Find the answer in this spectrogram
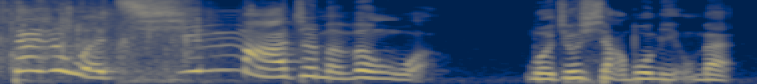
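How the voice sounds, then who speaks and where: Woman, stand-up comic, high voice, very lively swings, teasing punchlines, faint audience behind. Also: normal speed, a faint crowd, slight background noise. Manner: chatty, teasing, punchline-driven delivery. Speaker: stand-up comedian. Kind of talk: stand-up comedy set. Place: stage before a live audience. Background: audience laughter.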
